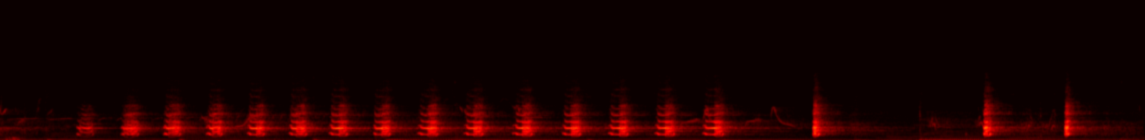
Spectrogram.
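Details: Wild Turkey in spring hunting season, a tom stopping on a hillside: a long run of about fifteen steady, raspy notes, about three each second, then three sharp isolated clicks and low background hum.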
